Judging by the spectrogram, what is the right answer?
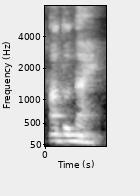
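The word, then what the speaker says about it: אֲדֹנָי: Adonai.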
